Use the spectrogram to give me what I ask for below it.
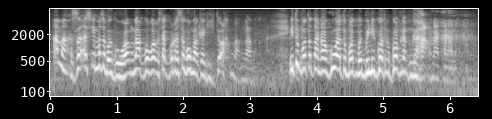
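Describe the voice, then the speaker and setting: A woman voicing a complacent churchgoer who brushes off a rebuke with repeated dismissive denials, in a lowered voice. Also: expressive, racing.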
